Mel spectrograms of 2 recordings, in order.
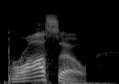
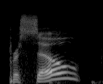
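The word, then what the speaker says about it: Brosseau: He says it's Brasso. How have we been pronouncing it? Brasso, I guess.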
